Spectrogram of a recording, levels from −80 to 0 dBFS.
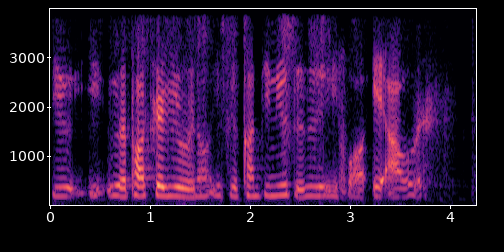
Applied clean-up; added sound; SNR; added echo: neural mask model RNNoise.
